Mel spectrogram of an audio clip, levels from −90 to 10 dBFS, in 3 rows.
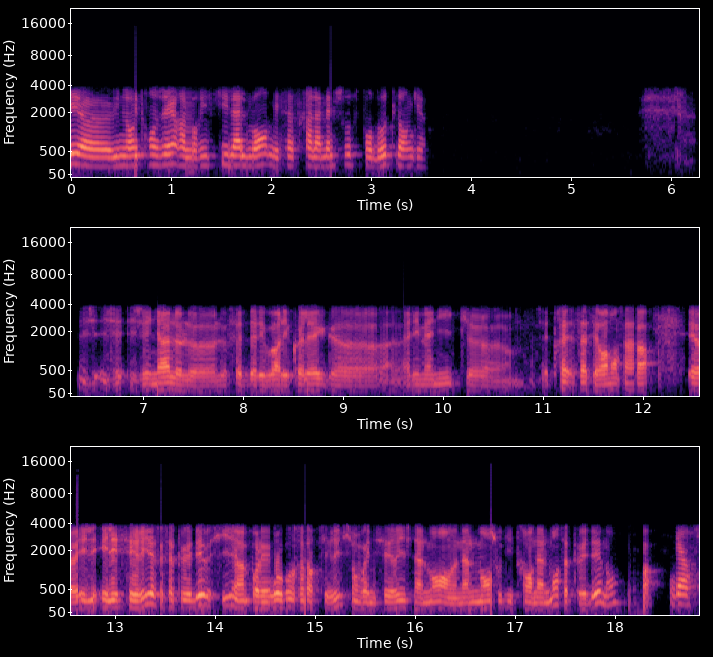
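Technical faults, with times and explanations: Throughout: iLBC codec. The speech is confined to a narrow telephone band of about 300 Hz to 3.5 kHz, with nothing above. The 13.33 kbps, 30 ms frame coding is plainly audible as a rough, synthetic edge. That steady coloration sets it apart from the brief events below.
0.65, 2.60, 7.15, 9.61, 12.63, 13.47, 14.91 and 16.77 s: dropped buffer (overrun). Each is a sudden forward jump with no silence, most likely because samples were overwritten before being read. About 50 ms goes missing each time, except about 100 ms at 0.65 s and about 150 ms at 14.91 s. The one at 16.77 s comes just after "série finalement en allemand".
1.17–1.24, 10.33–10.39, 11.85–11.93, 14.50–14.57 and 18.15–18.34 s: lost iLBC frames. Two 30 ms frames (60 ms) are lost each time, and five frames (150 ms) in the last one. The decoder fills each gap with a held, buzzy repeat of the last pitch cycle rather than skipping. 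The gap at 10.33 s falls just before "c'est très ça c'est", and the one at 11.85 s just after "très ça c'est vraiment". The voice is right again almost at once.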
